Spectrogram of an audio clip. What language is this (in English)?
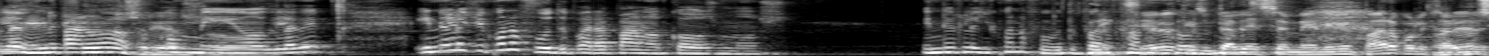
Greek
